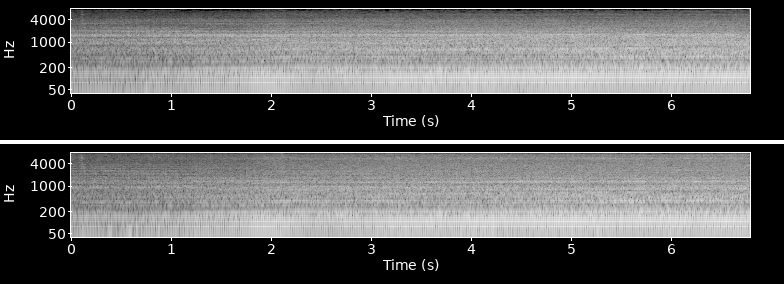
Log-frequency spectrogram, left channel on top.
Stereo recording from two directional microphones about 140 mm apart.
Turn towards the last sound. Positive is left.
turn(degrees=-35)  # may be behind; listen again after turning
